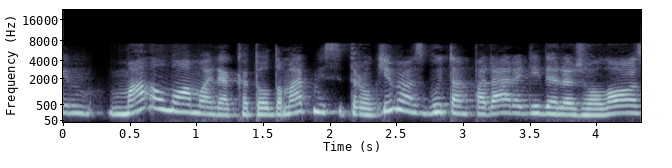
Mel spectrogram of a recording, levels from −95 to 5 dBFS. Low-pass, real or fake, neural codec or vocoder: 7.2 kHz; fake; codec, 16 kHz, 1 kbps, X-Codec, WavLM features, trained on Multilingual LibriSpeech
